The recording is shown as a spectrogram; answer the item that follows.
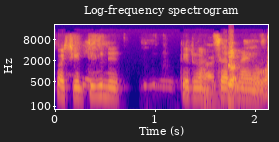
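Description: A man's voice speaking in a slow, level, drawn-out intonation, with a short pause just under a second in.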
